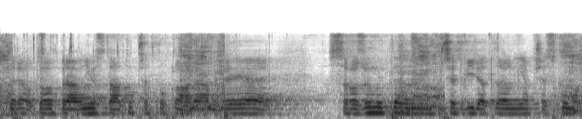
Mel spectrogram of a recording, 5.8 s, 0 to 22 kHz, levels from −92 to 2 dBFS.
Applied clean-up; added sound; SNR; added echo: none; Zipper (clothing); 10 dB; reverberation time 0.7 s.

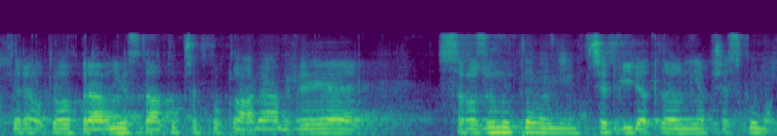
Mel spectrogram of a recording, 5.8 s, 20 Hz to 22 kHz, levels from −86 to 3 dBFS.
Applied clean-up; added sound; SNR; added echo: neural separator model SepFormer DNS4.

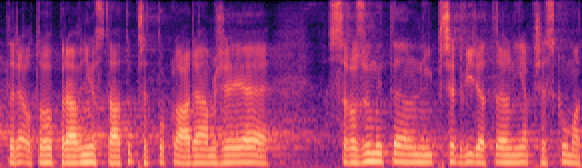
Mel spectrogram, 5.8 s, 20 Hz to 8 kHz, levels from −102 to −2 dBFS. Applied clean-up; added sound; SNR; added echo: none; none; none; none.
